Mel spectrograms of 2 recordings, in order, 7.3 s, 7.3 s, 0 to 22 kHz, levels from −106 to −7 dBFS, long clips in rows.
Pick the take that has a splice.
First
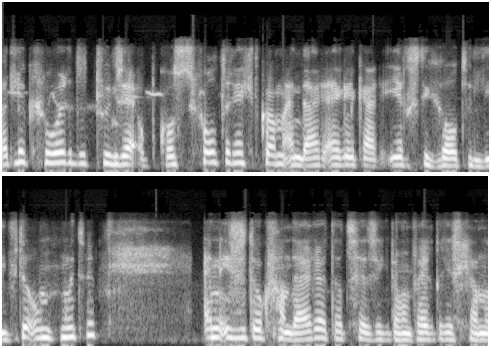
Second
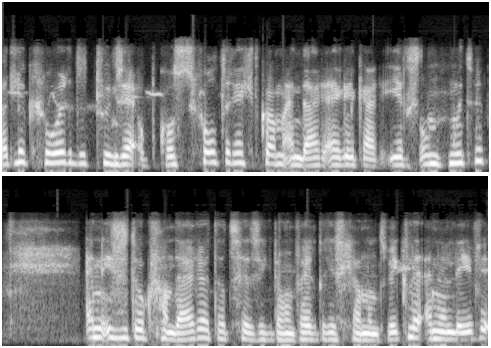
second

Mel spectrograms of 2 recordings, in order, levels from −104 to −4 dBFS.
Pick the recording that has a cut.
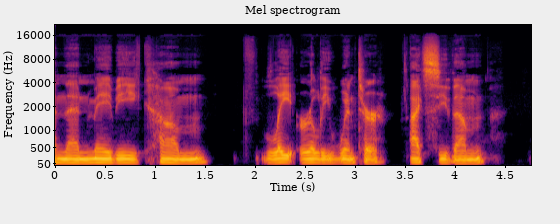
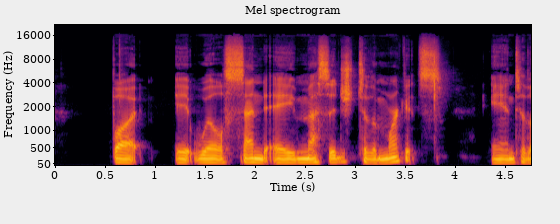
first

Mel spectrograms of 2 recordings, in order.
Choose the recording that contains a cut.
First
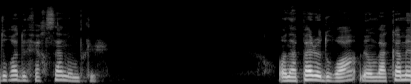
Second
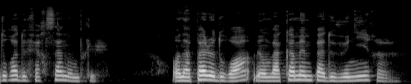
second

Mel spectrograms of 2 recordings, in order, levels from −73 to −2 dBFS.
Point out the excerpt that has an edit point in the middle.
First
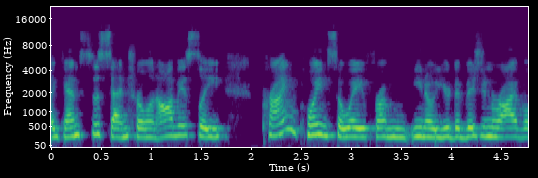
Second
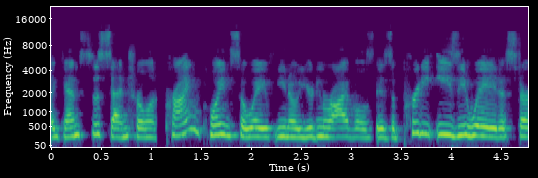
second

